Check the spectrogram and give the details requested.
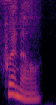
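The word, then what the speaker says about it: Quesnel: mil from the town of quinel pronounced quinnel on the Fraser River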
